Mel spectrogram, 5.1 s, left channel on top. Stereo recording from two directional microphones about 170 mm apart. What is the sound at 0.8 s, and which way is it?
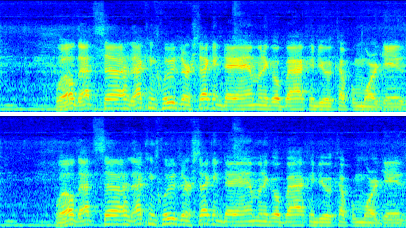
Speech, 50° right (ahead or behind).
